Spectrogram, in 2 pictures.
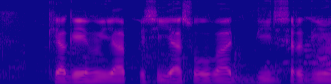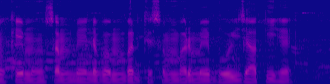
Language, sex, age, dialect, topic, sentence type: Hindi, male, 18-24, Awadhi Bundeli, agriculture, question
